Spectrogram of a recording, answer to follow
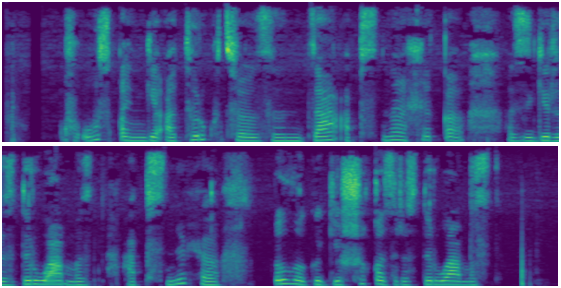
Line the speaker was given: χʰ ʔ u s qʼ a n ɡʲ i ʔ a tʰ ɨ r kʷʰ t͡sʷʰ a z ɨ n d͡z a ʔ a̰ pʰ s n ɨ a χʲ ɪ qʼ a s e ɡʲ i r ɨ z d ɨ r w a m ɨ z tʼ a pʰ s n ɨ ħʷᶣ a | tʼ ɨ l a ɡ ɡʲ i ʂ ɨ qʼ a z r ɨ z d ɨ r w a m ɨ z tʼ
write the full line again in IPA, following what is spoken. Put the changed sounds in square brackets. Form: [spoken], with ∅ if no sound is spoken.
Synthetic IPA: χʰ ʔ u s qʼ a n ɡʲ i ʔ a tʰ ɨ r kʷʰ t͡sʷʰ a z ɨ n d͡z a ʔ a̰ pʰ s n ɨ a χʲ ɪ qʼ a [z] e ɡʲ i r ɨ z d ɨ r w a m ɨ z tʼ a pʰ s n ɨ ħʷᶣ a | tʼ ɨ l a ɡ ɡʲ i ʂ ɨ qʼ a z r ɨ z d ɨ r w a m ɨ z tʼ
